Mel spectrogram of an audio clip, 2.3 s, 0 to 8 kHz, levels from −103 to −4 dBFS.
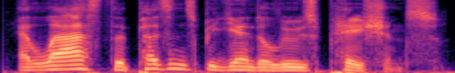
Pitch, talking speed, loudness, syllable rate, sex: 125 Hz, 210 wpm, -19 LUFS, 5.8 syllables/s, male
